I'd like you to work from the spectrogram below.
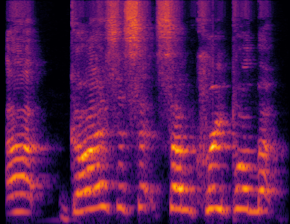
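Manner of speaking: hammed-up scared cinema worker stammering; mock panicked staff. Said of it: "They're just like".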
